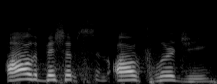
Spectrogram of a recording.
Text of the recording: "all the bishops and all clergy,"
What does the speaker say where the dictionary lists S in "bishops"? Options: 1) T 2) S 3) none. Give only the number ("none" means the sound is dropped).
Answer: 2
